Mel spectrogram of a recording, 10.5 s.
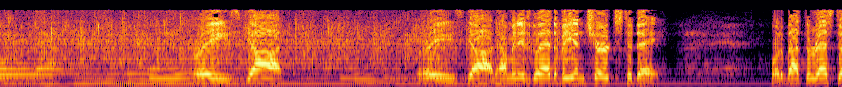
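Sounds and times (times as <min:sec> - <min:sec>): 
audience clapping hands: 0:00.0 - 0:07.6
speech: 0:02.7 - 0:03.7, 0:05.2 - 0:08.3, 0:09.6 - 0:10.5.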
